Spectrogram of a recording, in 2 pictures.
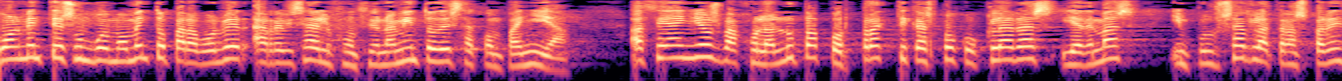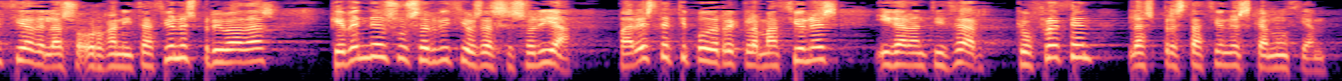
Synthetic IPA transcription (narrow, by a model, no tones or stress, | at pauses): iɣwalmẽnt̪ees̬umbwe̞mo̞ment̪o̞paɾaβ̞o̞lβ̞e̞ɾare̞βisaɾe̞lfun̟θjo̞nãmje̞nt̪o̞ðe̞st̪ako̞mpaɲia | a̰θe̞aɲo̞zβaxo̞lalupapo̞ɾpɾak̚t̪ikaspoko̞klaɾasiað̞e̞mas | impulsaɾlat̪ɾanspaɾe̞nθjað̞e̞lasoɾɣaniθaθjone̞spɾiβ̞aðaske̞β̞e̞nd̪e̞nsusːe̞ɾβ̞iθjo̞zðease̞so̞ɾia | paɾae̞st̪e̞t̪ipo̞ðe̞re̞klamaθjo̞ne̞siɣaɾant̪iθaɾke̞o̞fɾe̞θe̞nlaspɾe̞st̪aθjo̞ne̞skeanũnθjan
